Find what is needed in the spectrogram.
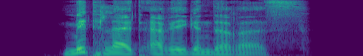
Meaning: strong/mixed nominative/accusative neuter singular comparative degree of mitleiderregend
- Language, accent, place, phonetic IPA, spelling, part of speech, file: German, Germany, Berlin, [ˈmɪtlaɪ̯tʔɛɐ̯ˌʁeːɡn̩dəʁəs], mitleiderregenderes, adjective, De-mitleiderregenderes.ogg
